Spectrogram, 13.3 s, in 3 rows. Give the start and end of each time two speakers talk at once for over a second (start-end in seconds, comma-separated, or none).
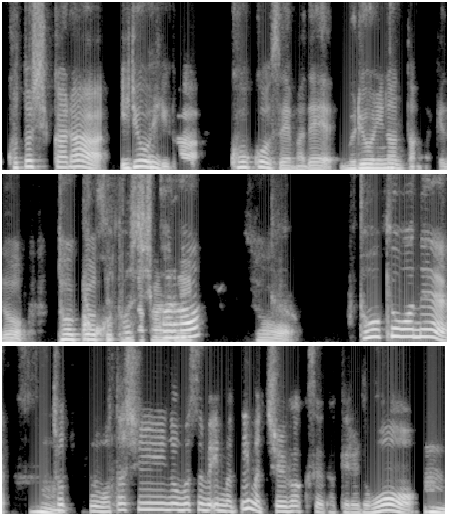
5.2-6.4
